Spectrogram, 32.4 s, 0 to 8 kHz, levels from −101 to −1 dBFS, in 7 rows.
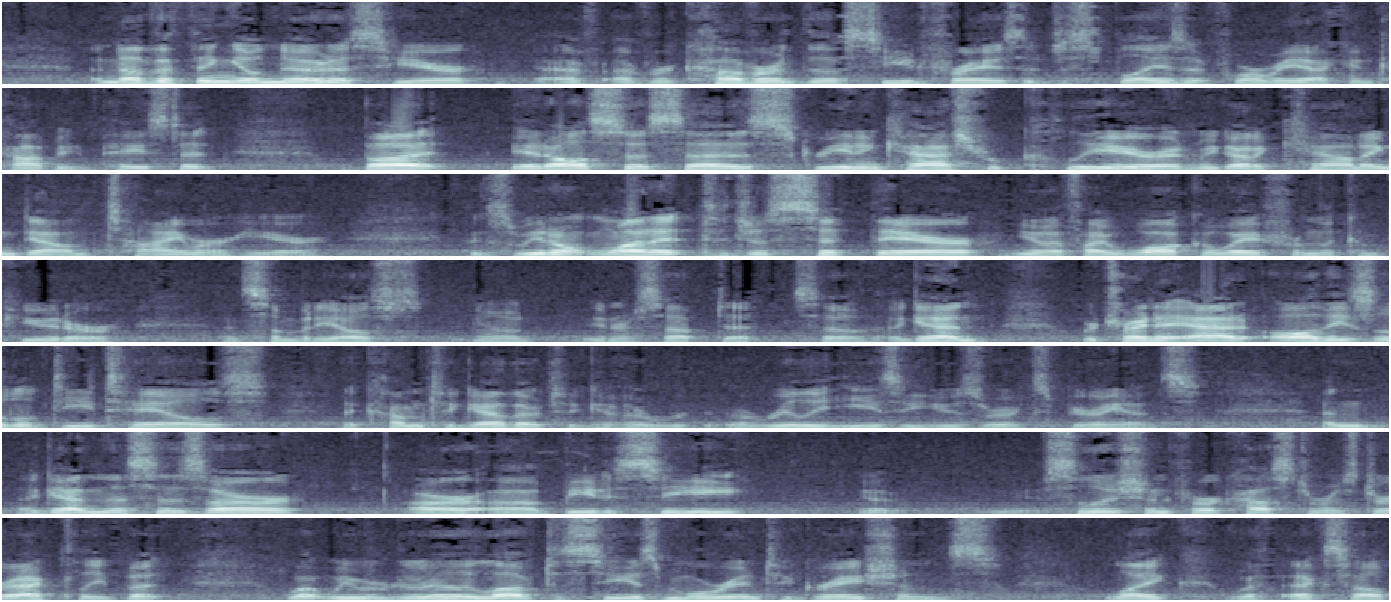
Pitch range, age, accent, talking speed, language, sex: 110-140 Hz, 40-59, American, 200 wpm, English, male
